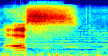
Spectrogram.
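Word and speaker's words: Seroe: So it's spelled S-E-R-O-E. Yeah, Sero.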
